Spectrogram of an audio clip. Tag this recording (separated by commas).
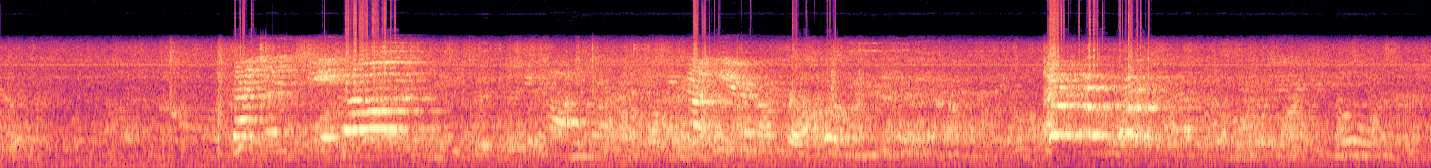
Bow-wow, Speech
